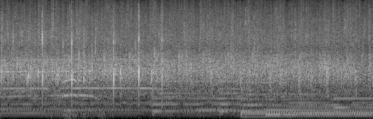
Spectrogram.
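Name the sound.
audience applauding and cheering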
